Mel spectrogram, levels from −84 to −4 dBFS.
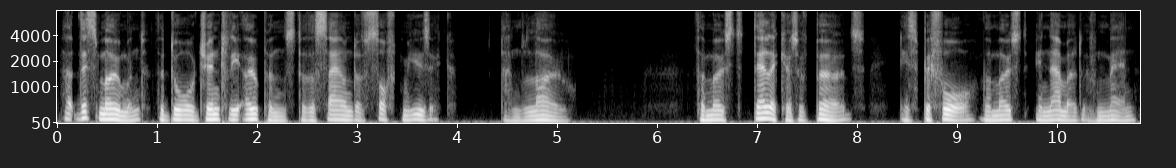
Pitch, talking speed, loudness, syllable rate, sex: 115 Hz, 150 wpm, -17 LUFS, 4.6 syllables/s, male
